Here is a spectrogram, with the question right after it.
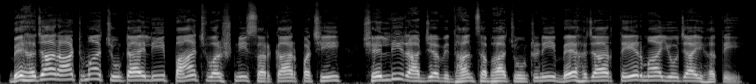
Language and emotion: Gujarati, neutral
